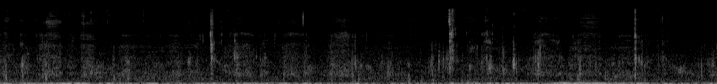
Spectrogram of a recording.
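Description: Close-miked chewing and wet mouth smacking of a person eating curry and rice by hand, broken by a few sharp clicks.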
